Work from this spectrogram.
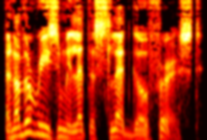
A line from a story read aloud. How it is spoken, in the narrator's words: called out when she saw Rachel admiring the line of flares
